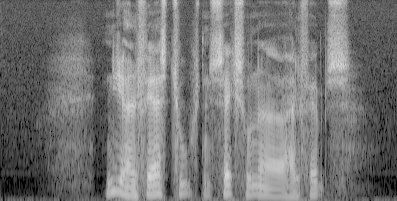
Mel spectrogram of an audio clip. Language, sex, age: Danish, male, 42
